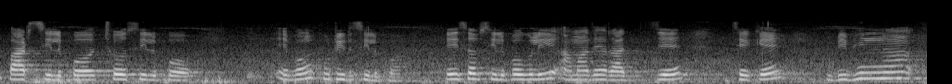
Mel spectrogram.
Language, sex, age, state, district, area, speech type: Bengali, female, 45-60, West Bengal, Paschim Medinipur, rural, spontaneous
